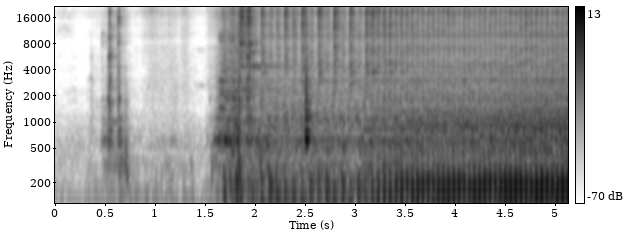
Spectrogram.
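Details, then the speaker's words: 5.5 hp gasoline water-pump engine, after carburetor cleaned and its air-hole rubber removed, blown out and cleaned, idle re-set: catches after a couple of pulls into an even steady putter about four beats a second; idle now smooth, no stumbling. "หลังจากที่เราได้ถอดยางตัวรูอากาศออกมาเป่าล้างทำความสะอาดครับก็ทำให้เครื่องเดินเรียบขึ้นนะครับไม่สะดุดเหมือนก่อนที่เราจะได้ถอดออกมาล้างนะครับ"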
